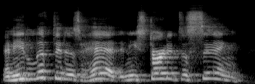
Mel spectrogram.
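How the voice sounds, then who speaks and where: A man with a fairly high voice reads a children's storybook aloud. He delivers the rhymed narration expressively, following the lilt of the verse. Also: a little slow. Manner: expressive, sing-song verse reading.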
